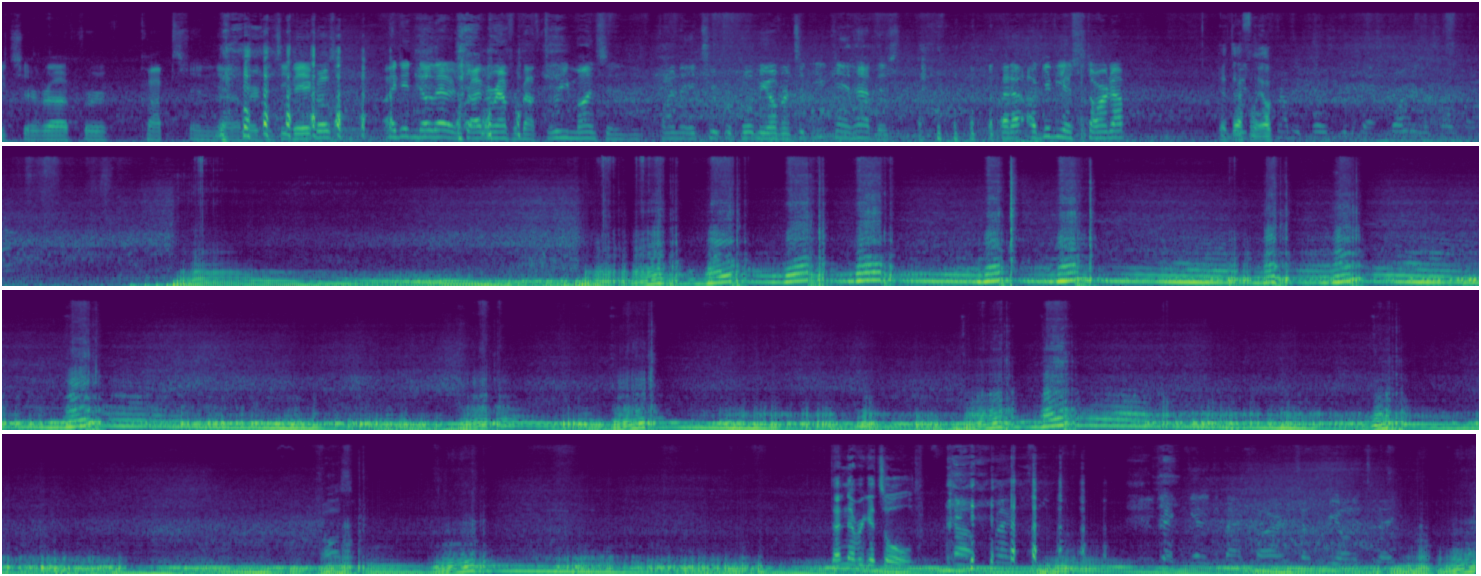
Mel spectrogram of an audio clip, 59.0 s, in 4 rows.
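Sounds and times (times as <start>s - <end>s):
car engine revving: 2.2s - 59.0s
exhaust cracks: 15.9s - 59.0s.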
